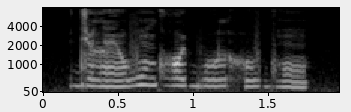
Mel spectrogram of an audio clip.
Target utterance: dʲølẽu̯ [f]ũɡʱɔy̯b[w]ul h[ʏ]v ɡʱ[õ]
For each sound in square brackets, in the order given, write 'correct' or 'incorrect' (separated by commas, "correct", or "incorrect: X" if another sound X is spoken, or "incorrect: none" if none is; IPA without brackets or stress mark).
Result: incorrect: v, correct, incorrect: u, incorrect: ũ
